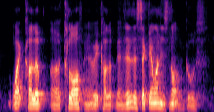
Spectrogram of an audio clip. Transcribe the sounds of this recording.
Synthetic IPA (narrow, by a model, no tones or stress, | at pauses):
wʔaɪt̚kʰaləp̚əkʰlɔfɛ̰̃nə̰ɹɛt̚kʰaləp̚ːɛ̃nsdɛ̃ndəsɛkə̃nwãnisnɔtɔ̃nɡos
